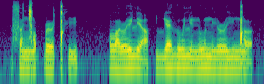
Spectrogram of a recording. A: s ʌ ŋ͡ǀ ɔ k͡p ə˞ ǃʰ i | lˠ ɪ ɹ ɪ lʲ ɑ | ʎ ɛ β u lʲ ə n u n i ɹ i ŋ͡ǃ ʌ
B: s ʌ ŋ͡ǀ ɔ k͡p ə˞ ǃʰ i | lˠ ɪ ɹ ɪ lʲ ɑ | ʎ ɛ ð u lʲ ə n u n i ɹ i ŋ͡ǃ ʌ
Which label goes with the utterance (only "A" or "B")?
B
